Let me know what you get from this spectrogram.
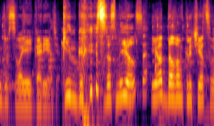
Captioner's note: King laughed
